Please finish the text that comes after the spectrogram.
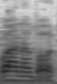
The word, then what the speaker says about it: Guanabo: They pronounce it Guanabo to me, so that's why I go with that pronunciation.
